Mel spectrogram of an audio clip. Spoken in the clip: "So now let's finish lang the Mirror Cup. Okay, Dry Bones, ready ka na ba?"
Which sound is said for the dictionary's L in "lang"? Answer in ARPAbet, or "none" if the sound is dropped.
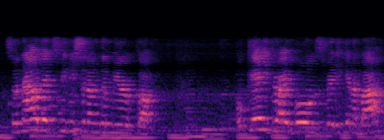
N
